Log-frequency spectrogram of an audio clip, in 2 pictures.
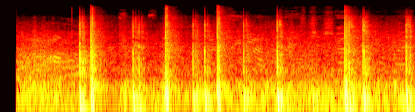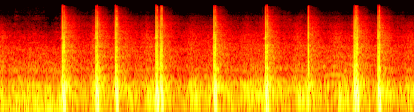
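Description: Fireworks bursting overhead: a rapid, irregular string of sharp bangs, about four a second, that stops at the end.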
